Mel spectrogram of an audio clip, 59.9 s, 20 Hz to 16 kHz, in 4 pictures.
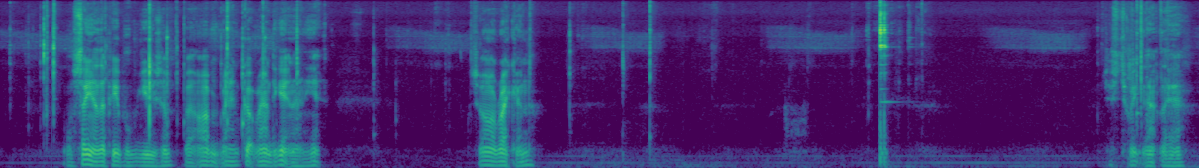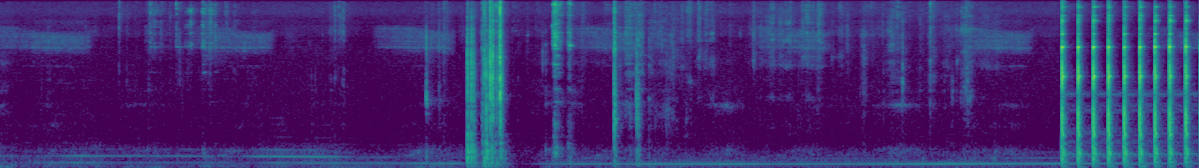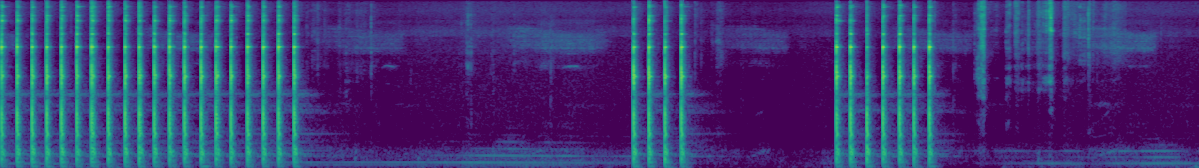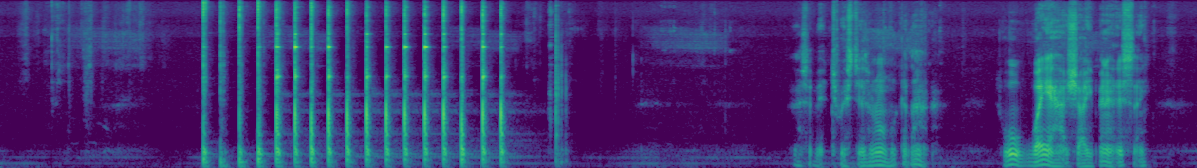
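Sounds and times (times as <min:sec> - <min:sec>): hammer tapping on metal: 0:28.3 - 0:33.8, 0:37.9 - 0:38.7, 0:40.4 - 0:41.7, 0:47.5 - 0:52.1.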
